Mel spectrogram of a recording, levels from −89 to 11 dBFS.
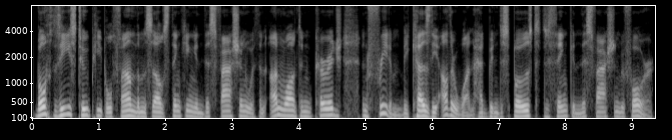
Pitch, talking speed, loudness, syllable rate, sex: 125 Hz, 185 wpm, -20 LUFS, 5.5 syllables/s, male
